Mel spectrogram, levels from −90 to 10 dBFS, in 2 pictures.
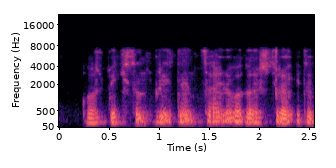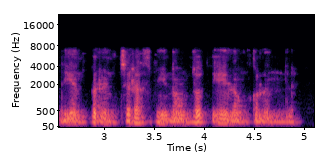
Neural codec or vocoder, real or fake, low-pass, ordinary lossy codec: vocoder, 22.05 kHz, 80 mel bands, HiFi-GAN; fake; 7.2 kHz; Opus, 24 kbps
